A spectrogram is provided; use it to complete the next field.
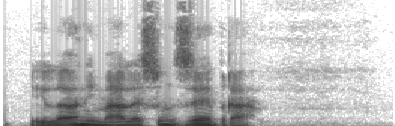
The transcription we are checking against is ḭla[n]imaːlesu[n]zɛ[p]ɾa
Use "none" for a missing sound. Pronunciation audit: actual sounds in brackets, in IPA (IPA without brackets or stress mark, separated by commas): n, n, b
